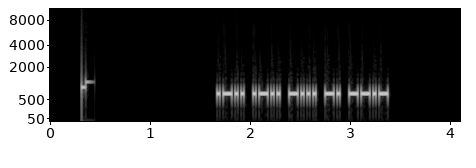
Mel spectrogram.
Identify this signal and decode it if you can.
Morse code, heard as a keyed tone, about 42 wpm, 690 Hz. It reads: LLBNQ
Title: Code Groups - 5 Letters - 40wpm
